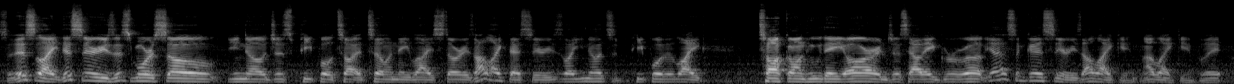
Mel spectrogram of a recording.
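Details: Adult male speaker; Normal speech.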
